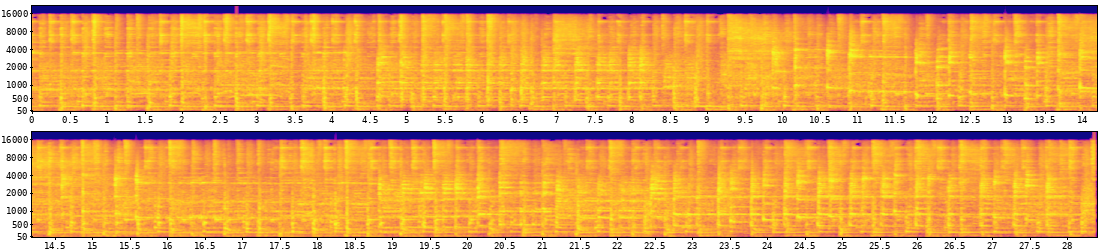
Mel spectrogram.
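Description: A full steel band playing live: many steel pans struck with sticks, ringing out melody and chords, over a steady, busy drum and percussion beat.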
